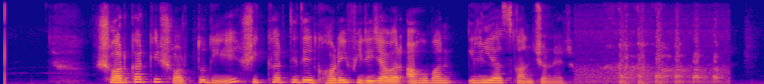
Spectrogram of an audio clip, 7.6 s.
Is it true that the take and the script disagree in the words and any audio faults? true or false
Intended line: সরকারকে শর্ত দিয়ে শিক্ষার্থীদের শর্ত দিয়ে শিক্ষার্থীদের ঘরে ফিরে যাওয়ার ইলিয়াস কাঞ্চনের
true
